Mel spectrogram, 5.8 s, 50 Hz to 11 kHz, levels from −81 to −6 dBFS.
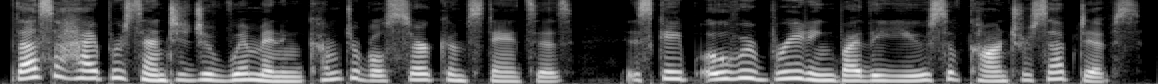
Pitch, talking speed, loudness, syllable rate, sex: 225 Hz, 165 wpm, -19 LUFS, 6.7 syllables/s, female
